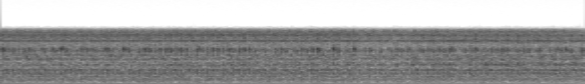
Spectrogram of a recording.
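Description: A steady cold idle carries a faint, fairly regular light knocking, about two per second, over the engine hum; cause unclear.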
